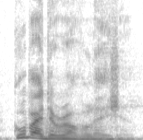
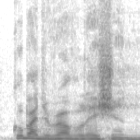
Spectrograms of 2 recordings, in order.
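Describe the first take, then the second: No difference in how they are said.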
